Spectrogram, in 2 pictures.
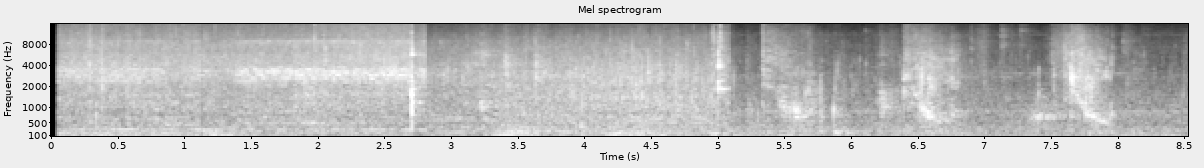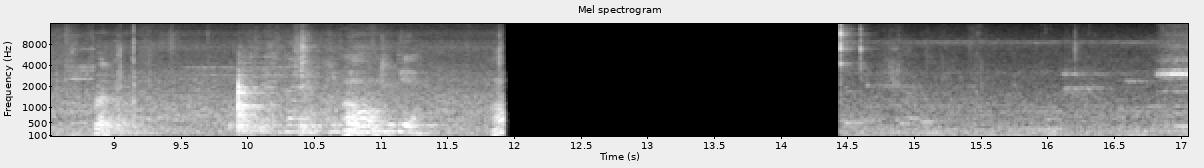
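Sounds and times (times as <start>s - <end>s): food sizzling in a pan: 0.1s - 6.9s.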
